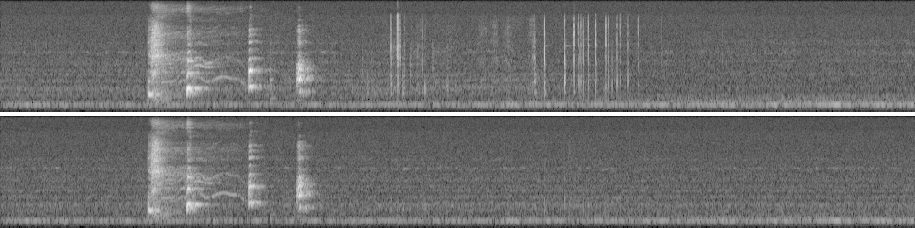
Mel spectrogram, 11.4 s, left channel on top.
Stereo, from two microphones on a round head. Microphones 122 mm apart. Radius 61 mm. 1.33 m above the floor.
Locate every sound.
1.8 s laughter: centre (ahead or behind), 0.9 m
